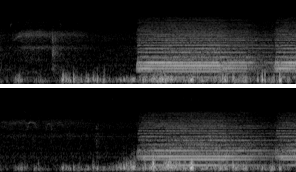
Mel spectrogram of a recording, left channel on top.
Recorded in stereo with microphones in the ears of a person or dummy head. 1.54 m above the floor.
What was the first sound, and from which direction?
A buzzer, 65° left (ahead or behind).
